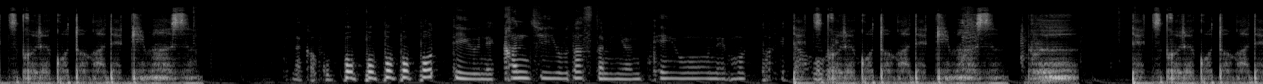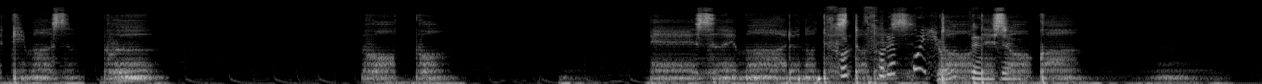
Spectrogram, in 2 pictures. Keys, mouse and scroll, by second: 1.9 space, 7.7 space, 10.6-12.8 drag, 10.6 space, 11.1 space, 13.4-15.0 drag, 16.1 click, 23.1 click, 24.2-25.2 drag.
